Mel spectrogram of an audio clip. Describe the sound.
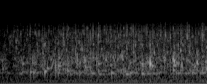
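Water flowing in a stream at the foot of a mountain, a steady, moderately quiet babbling trickle that runs without pause.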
